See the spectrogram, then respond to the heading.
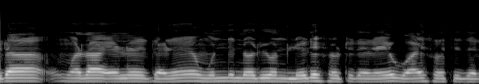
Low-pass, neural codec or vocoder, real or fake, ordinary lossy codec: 7.2 kHz; none; real; Opus, 64 kbps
